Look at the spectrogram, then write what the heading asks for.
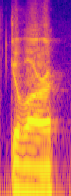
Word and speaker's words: Guevara: in 1967 okay che Guevara Guevara I'm gonna use the Spanish pronunciation there okay well I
